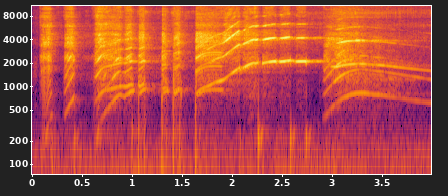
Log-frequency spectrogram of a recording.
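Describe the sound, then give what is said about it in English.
A homemade double siren whistle, made from two siren whistles glued to a PVC T coupling, blown loud: a burst of quick, chirping rises and falls, then two long swooping wails that climb and hold a steady shrill pitch. “Yeah, I took 2 siren whistles and a PVC T coupling, and I glued the siren whistles to the T coupling so I have a double siren whistle, and I can make crazy sounds like this.”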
